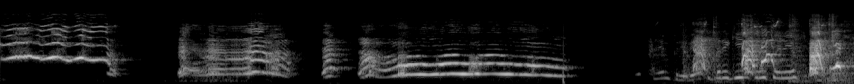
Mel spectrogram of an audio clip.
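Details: Village Siberian husky, a female in heat, howling at night: a wavering howl, then several shorter moaning howls, ending with a rough, noisy yowl mixed with other sounds.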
